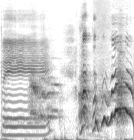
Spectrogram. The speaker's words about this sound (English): That was just the dogs barking nonstop.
